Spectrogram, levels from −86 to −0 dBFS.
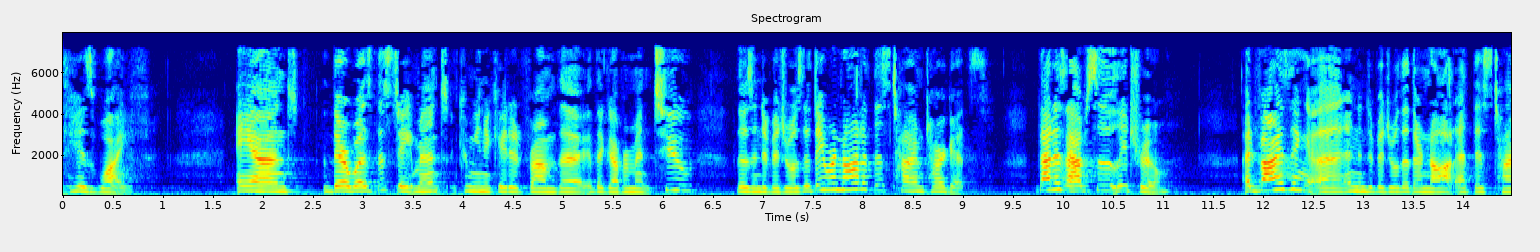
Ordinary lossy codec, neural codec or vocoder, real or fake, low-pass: MP3, 32 kbps; none; real; 7.2 kHz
